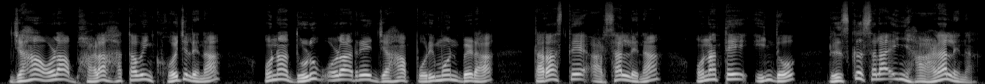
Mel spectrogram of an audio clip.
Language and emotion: Santali, surprised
